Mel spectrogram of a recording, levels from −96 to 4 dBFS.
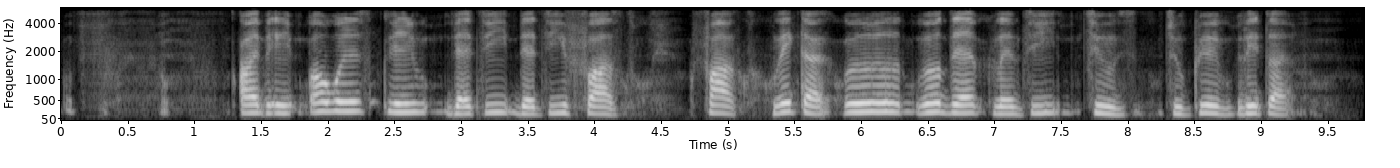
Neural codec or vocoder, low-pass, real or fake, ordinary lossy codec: autoencoder, 44.1 kHz, a latent of 192 numbers a frame, MeloTTS; 5.4 kHz; fake; none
